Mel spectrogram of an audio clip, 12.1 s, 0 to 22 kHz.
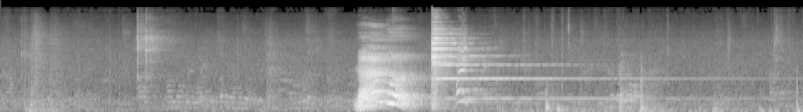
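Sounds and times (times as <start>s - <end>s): bell ringing: 6.5s - 11.3s.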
